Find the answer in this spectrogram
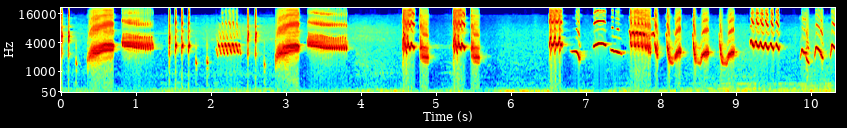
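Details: Energetic Asian pied starling song, a master recording for training other birds: long harsh, scratchy bursts alternate with sharp clicks, wavering whistles and fast trilled notes across about ten seconds.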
